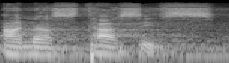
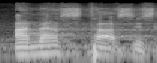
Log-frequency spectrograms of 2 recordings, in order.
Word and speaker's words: anastasis: Resurrection comes from a Greek word called anastasis. Anastasis, let me spell it for you. A-N-A-S-T-A-S-I-S. One more time. A-N-A-S-T-A-S-I-S. Anastasis.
